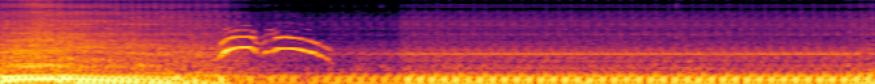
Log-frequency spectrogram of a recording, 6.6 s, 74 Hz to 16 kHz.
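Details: 1965 Cushman Truckster small twin, sitting one year, after freeing a stuck valve, air filter cover off: steady, even putt-putt idle of about four beats a second with no stumbling; running normally now.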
